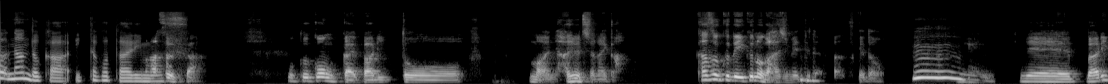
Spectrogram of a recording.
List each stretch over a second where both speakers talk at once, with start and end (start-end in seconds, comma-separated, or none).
none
